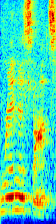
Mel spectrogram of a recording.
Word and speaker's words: Renaissance: Does anyone know what Renaissance means? Renaissance is the French word. Renaissance, c'est la Renaissance. In fact, the British say it, Renaissance. They say it closer to the French. We say Renaissance.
